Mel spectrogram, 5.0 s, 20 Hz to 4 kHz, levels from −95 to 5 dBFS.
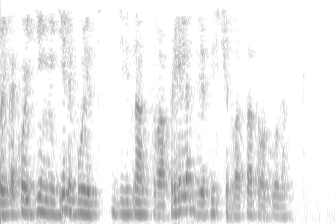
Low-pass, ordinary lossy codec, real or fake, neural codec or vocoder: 3.6 kHz; MP3, 16 kbps; fake; vocoder, 44.1 kHz, 128 mel bands, Pupu-Vocoder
